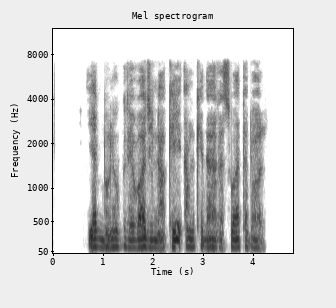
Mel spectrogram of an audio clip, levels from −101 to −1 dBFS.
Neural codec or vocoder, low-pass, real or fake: codec, 16 kHz, 2 kbps, FreqCodec, larger model; 7.2 kHz; fake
